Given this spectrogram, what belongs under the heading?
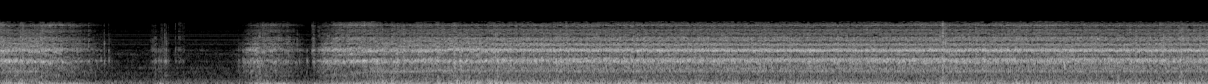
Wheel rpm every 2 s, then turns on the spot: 40, 60, 160, 160, 160, 160.
none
